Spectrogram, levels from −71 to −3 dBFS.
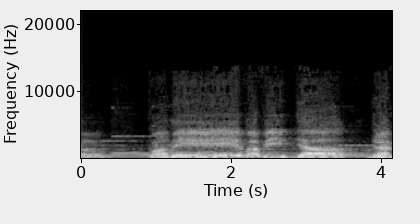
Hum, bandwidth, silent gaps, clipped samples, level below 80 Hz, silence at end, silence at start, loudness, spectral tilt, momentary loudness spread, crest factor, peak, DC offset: none; 13.5 kHz; none; under 0.1%; -64 dBFS; 0 s; 0 s; -16 LUFS; -5 dB/octave; 14 LU; 16 dB; 0 dBFS; under 0.1%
